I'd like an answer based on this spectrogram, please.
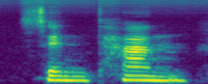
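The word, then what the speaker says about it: เซ็นทรัล: the word for example if I want to say the word Central in time pronunciation I would say sentan so we need to turn the r and the L ending into n Sound ending or no no ending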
